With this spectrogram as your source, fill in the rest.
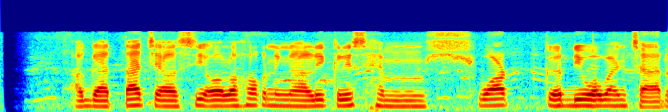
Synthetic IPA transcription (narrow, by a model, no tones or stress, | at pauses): ʔaɡat̪at͡ʃɛlsiɔlɔɦɔk̚niŋalikɾishɛmswɔrt̪̚kɨrdiwawaɲt͡ʃaɾa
